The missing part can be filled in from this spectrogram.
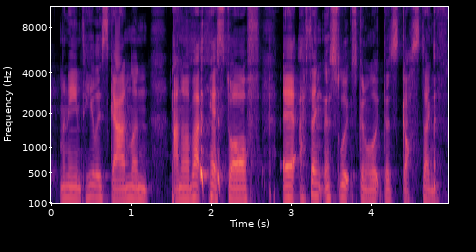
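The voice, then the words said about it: Imitated Dundee accent, annoyed tone. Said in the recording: “she's from Dundee. The way she talks ... your Hayley Scanlon impression”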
